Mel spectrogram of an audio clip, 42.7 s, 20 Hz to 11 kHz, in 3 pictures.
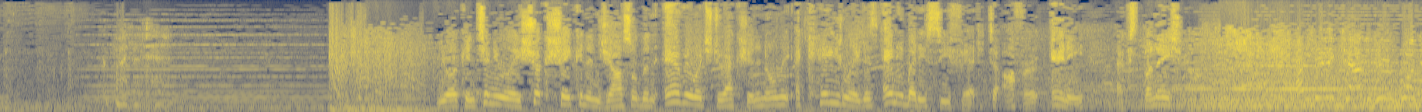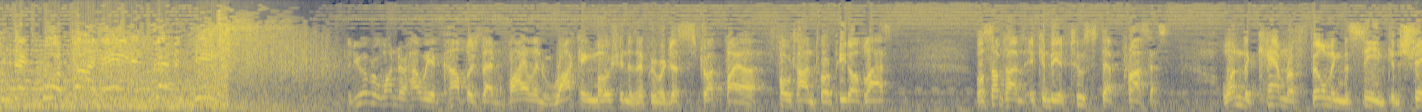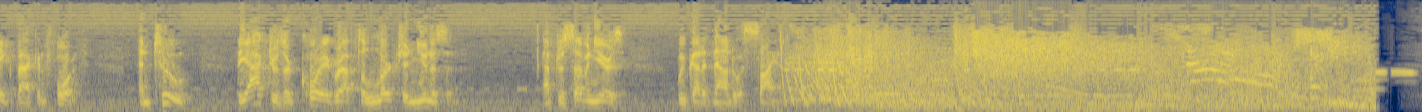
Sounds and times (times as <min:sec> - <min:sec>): Speech: 0:04.4 - 0:11.9, 0:17.7 - 0:23.2, 0:24.0 - 0:33.1, 0:33.8 - 0:36.2.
